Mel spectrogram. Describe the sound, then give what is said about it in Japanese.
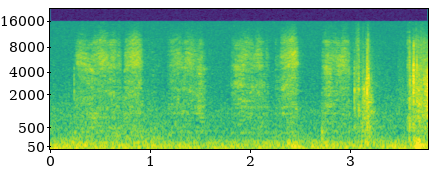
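A marker squeaks and scratches across a stiff shikishi board in a series of short, quick strokes, fairly quiet, with a few sharper strokes toward the end and no talking, as a percentage estimate is written on the board. “はい、じゃどうぞ色紙に書いてください”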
